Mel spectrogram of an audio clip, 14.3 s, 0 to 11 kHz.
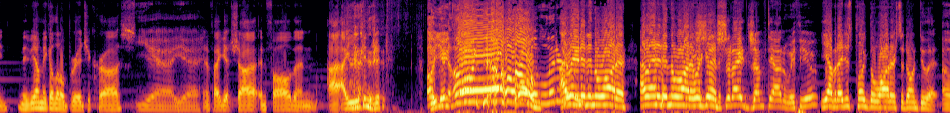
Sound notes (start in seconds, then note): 5.2 laughs; 6.6 screams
